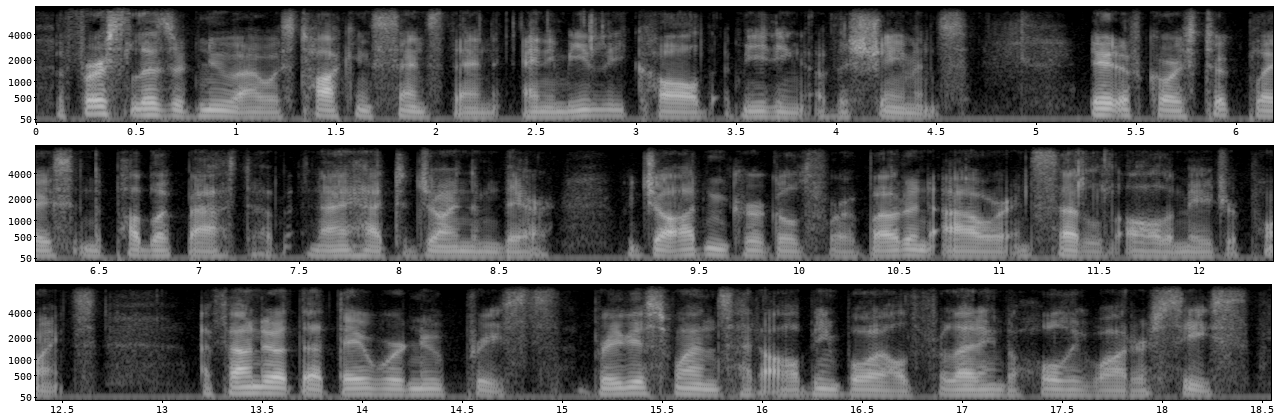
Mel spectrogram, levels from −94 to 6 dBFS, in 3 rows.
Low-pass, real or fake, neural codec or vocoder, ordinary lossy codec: 7.2 kHz; real; none; Opus, 24 kbps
